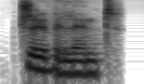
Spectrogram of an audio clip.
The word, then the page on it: trivalent: Indian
